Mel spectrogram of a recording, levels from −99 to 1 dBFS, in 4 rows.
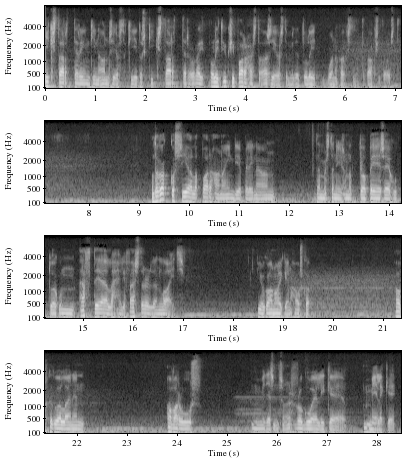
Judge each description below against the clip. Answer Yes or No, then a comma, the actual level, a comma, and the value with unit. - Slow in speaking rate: Yes, slow, 85 wpm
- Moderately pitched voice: No, low, 100 Hz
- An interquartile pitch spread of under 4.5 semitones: Yes, average, 2.9 semitones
